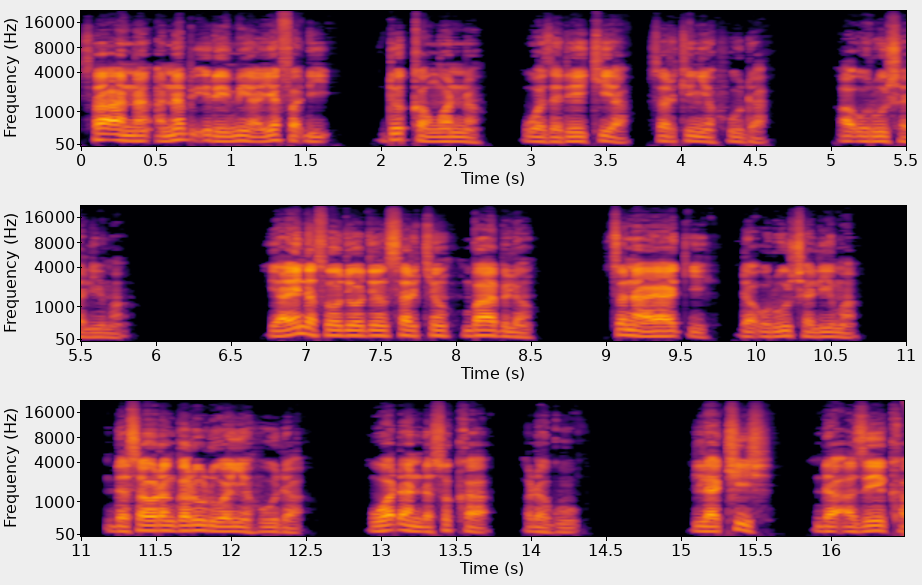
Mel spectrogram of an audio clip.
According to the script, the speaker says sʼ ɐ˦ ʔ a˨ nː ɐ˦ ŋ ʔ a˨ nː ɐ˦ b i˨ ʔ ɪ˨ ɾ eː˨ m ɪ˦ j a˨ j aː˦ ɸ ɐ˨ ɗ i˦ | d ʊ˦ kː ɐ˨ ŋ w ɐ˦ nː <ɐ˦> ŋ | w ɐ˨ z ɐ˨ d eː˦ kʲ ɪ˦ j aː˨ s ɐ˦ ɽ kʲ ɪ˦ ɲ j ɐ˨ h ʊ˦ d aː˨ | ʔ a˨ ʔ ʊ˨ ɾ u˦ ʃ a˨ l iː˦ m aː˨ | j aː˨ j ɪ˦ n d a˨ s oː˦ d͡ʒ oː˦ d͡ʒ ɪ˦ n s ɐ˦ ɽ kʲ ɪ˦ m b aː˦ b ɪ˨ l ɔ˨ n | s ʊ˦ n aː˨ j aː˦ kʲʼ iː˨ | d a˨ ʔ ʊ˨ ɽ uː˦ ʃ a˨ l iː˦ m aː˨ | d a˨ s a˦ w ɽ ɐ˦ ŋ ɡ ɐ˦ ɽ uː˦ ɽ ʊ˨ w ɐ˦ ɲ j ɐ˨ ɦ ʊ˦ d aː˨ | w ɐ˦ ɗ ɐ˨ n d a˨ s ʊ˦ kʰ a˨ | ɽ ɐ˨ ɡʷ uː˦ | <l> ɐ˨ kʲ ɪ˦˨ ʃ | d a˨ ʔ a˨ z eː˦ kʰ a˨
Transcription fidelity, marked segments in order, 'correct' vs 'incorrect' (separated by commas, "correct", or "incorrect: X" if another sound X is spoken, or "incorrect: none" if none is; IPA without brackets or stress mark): incorrect: ɐ˨, correct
